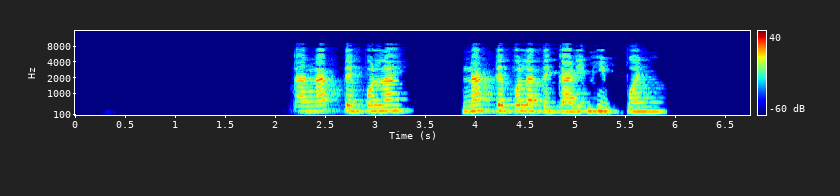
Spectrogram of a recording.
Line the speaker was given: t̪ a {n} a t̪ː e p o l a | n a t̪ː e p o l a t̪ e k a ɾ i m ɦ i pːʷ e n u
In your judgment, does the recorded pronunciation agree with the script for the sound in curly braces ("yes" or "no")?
yes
